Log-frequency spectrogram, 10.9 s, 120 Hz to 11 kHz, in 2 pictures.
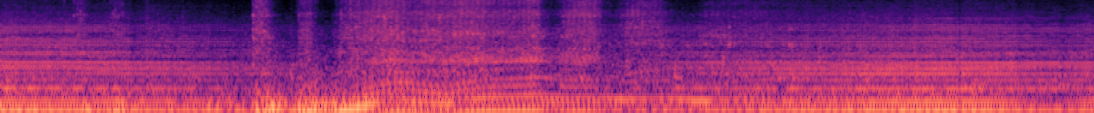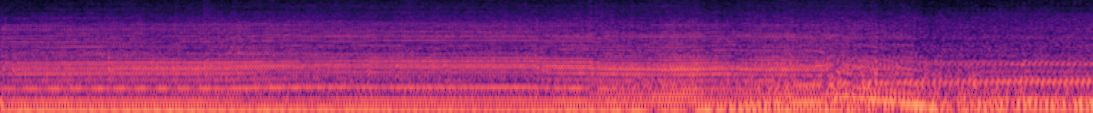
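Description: Honda Valkyrie Rune's 1.8-litre flat-six engine held at steady high revs through a burnout. Its pitch drops and climbs back about two seconds in and again near the end, with a burst of harsh noise between about one and three seconds in.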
